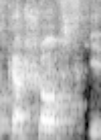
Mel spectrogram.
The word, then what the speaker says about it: Kaszowski: said, yes, it goes Kaszowski. That's it. Kaszowski. That's the only one I Kaszowski can Group.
